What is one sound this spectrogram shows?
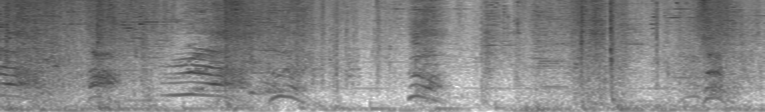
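Heavy weapon blows land with sharp thuds.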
